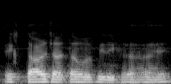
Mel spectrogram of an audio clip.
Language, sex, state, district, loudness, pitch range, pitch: Hindi, male, Chhattisgarh, Bilaspur, -14 LUFS, 115-120 Hz, 115 Hz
